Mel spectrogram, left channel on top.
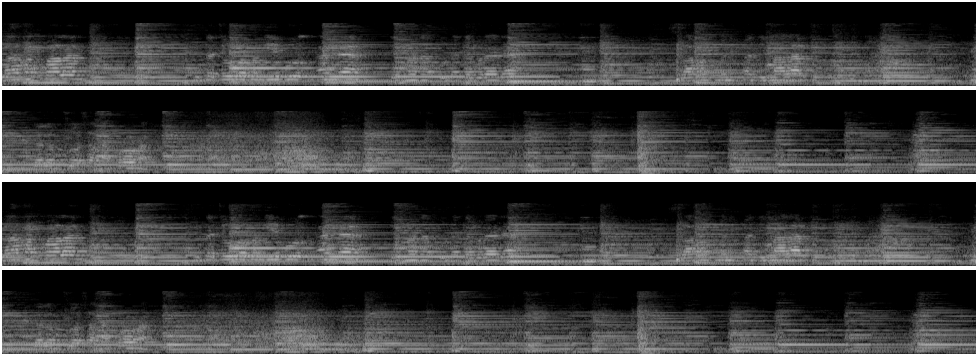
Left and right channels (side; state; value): both; normal; correlation 0.88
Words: malam. Kita coba menghibur Anda dimanapun Anda berada. Selamat menikmati malam dalam suasana corona.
